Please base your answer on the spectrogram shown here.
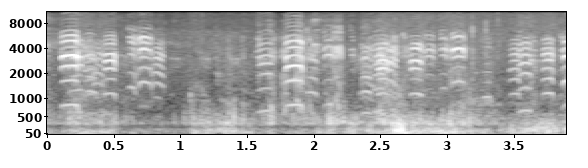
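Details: Group of aviary zebra finches, including a rare white bird, chattering: repeated nasal beeps in quick overlapping clusters from several birds, steady low background noise throughout.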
